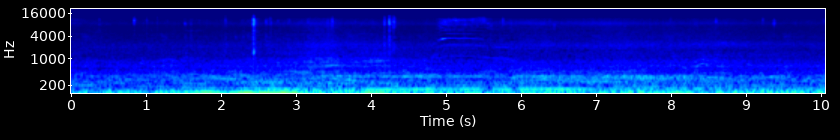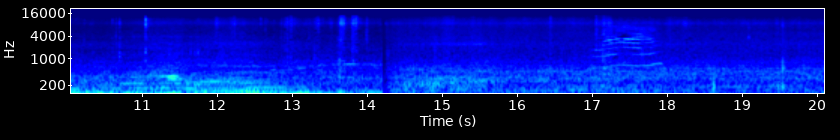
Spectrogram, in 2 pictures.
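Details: Kittens give two high, falling, wavering meows about twelve seconds apart, heard over a steady loud rumble of a running vehicle engine.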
